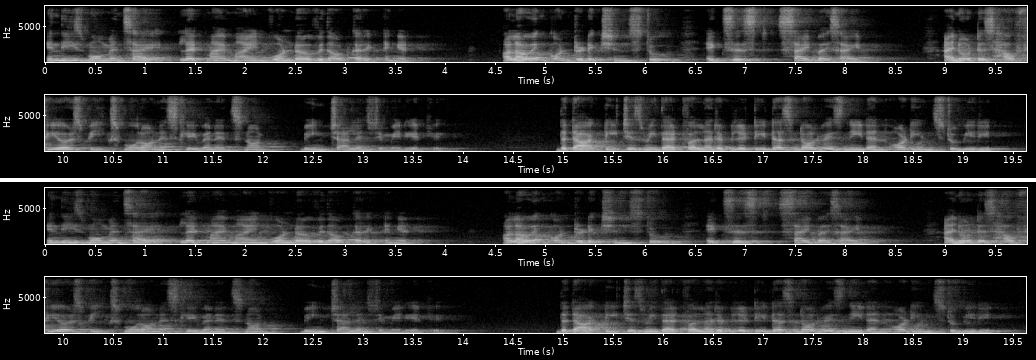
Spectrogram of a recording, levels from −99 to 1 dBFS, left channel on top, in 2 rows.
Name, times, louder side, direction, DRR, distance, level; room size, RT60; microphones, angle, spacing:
voice 1, 0.0-3.7 4.6-6.3 6.6-8.2 9.0-12.1 12.4-13.8 14.9-19.3, left 2 dB, 50° left, 8 dB, 2.5 m, -30 dB
29.0 x 19.0 x 8.6 m, 0.94 s
head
